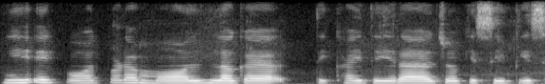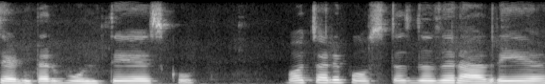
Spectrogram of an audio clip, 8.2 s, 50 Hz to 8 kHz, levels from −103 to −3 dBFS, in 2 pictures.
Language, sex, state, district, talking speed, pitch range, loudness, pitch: Hindi, female, West Bengal, Purulia, 175 wpm, 195-215 Hz, -17 LUFS, 200 Hz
